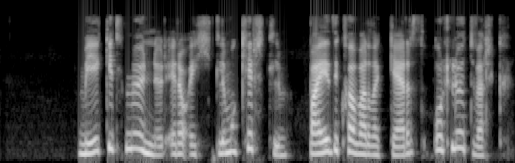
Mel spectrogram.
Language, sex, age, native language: Icelandic, female, 20-29, Icelandic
